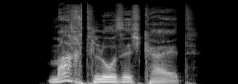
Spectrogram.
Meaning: powerlessness, helplessness
- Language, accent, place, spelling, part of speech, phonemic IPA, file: German, Germany, Berlin, Machtlosigkeit, noun, /ˈmaχtloːzɪçkaɪt/, De-Machtlosigkeit.ogg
